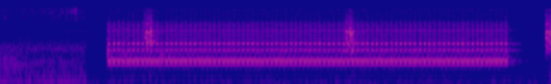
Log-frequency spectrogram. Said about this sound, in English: I dial my phone, putting the phone on speaker so I can keep cleaning.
